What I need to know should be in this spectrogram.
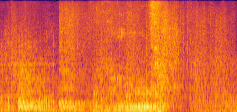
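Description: Big cats growl and snarl as they fight.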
